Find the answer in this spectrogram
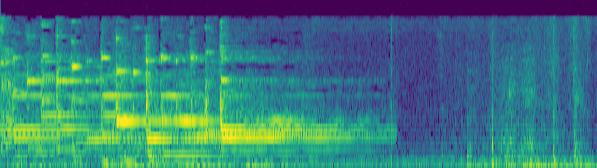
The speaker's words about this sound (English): Excuse me. My apologies there. I forgot to turn off my phone ringer.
